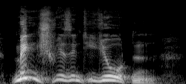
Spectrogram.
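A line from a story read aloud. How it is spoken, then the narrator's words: Sudden shout. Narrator (German): schrie Bunny plötzlich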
